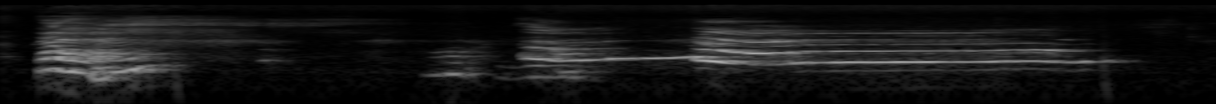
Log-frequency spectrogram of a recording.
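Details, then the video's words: Young female beagle named Rexa complaining in a kitchen while asking for a snack she is not getting: a rough yelp, then a long wavering howl-like whine holding a steady tone for about two seconds before trailing off. "Does your beagle talk to you too?"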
